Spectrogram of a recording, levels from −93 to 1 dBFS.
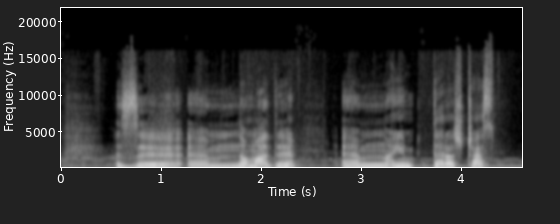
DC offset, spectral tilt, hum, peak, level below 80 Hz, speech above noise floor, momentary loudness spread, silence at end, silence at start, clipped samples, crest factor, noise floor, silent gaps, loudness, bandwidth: under 0.1%; -5 dB/octave; none; -8 dBFS; -50 dBFS; 24 dB; 9 LU; 0 s; 0.05 s; under 0.1%; 16 dB; -47 dBFS; none; -23 LUFS; 16.5 kHz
